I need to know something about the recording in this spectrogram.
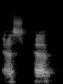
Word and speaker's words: SPEP: And the level of the full antibody is usually measured in a test called the serum protein electrophoresis, or SPEP, pronounced SPEP, which measures the M spike, also known as the M protein or myeloma protein or monoclonal protein.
